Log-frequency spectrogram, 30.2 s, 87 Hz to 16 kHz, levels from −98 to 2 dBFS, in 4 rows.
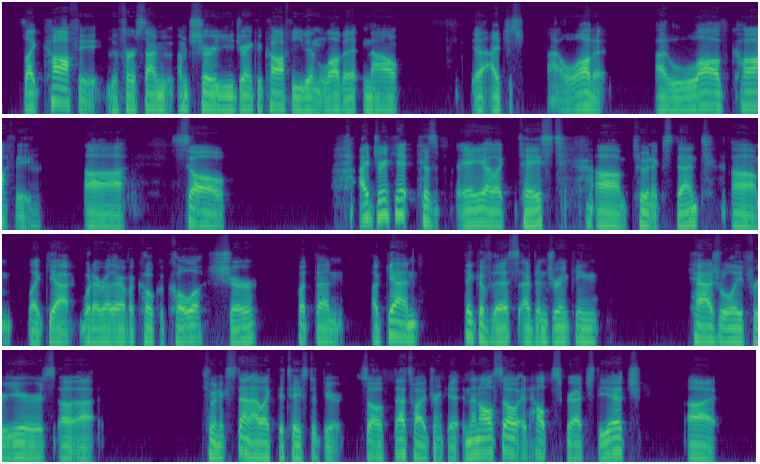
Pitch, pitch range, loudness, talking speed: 100 Hz, 90-110 Hz, -30 LUFS, 170 wpm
